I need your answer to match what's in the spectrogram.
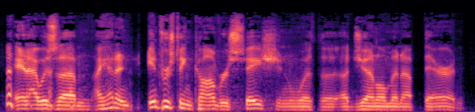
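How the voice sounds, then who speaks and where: Speaking a little fast in a steady, slightly bright voice on the low side, a man chats as an interview guest. He is a race car builder and shop owner, relaying car stories in colloquial, slangy shop talk. The recording has clear background noise and ambience.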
